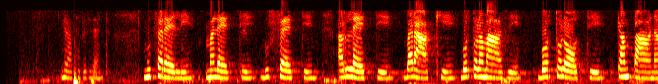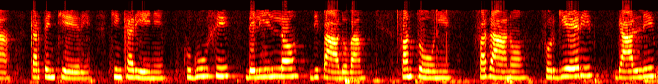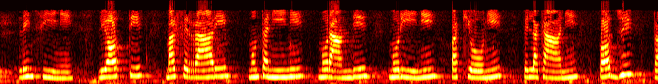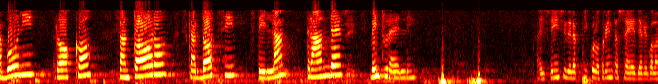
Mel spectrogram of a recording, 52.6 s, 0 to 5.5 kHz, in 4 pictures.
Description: Seduta del 14/04/2015 Appello.
Segretaria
